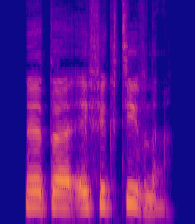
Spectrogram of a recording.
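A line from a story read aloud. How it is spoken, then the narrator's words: Cold interruption. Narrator (Russian): холодно оборвал Волков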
